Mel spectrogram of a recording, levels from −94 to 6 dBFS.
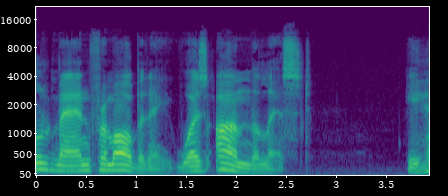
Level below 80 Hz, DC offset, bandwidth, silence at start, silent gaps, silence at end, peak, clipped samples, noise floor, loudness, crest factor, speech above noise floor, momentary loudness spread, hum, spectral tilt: -56 dBFS; under 0.1%; 12 kHz; 0 s; none; 0 s; -4 dBFS; under 0.1%; -65 dBFS; -22 LUFS; 18 dB; 43 dB; 13 LU; none; -5 dB/octave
